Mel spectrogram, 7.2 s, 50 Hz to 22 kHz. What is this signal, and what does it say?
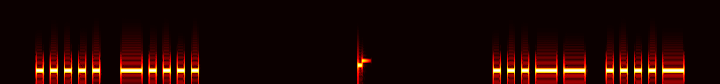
Morse code, heard as a keyed tone, about 17 wpm, 700 Hz. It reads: 56 34
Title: Numbers - 2-Digit 17wpm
